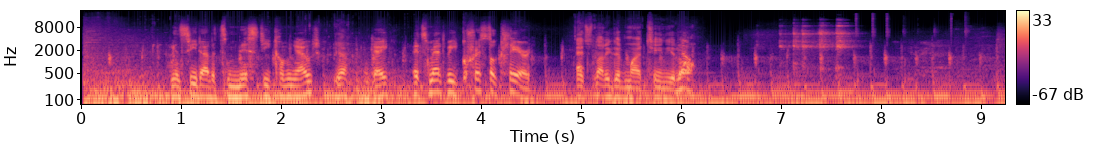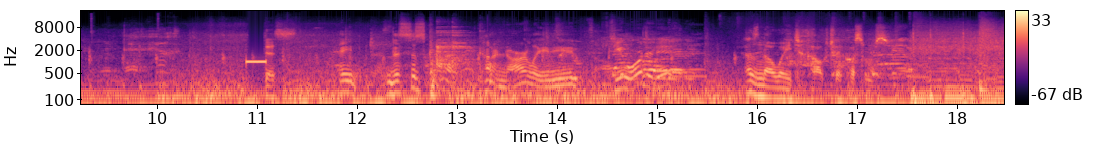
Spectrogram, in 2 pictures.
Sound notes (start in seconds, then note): 6.9 glasses clink; 10.8 beep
